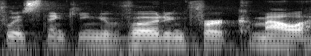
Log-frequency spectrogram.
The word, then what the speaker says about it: Kamala: thinking of voting for Camala Harris uh camela Harris sorry that the American pronunciation gets into your head and distorts it but um and uh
